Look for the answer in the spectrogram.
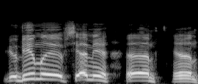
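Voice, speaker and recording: A man's voice: sits high, expressive, a little slow, smooth, no room sound, voice pushed up. Smug and brazen, a man plays a condescending male office subordinate who stretches his words out in a raised voice. The sound is dry and muffled, like an old audiobook. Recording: dull lo-fi audiobook recording.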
